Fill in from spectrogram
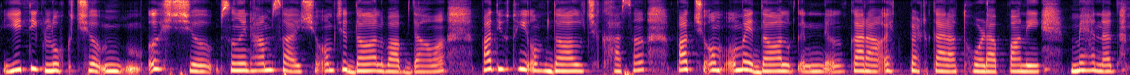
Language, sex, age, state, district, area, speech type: Kashmiri, female, 30-45, Jammu and Kashmir, Bandipora, rural, spontaneous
